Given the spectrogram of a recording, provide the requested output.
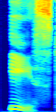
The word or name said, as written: East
